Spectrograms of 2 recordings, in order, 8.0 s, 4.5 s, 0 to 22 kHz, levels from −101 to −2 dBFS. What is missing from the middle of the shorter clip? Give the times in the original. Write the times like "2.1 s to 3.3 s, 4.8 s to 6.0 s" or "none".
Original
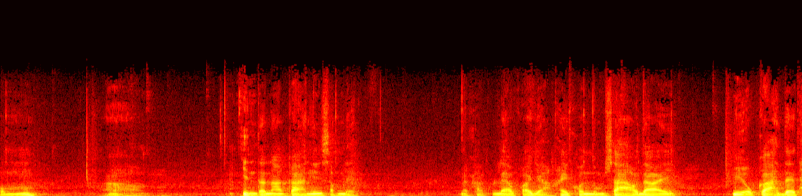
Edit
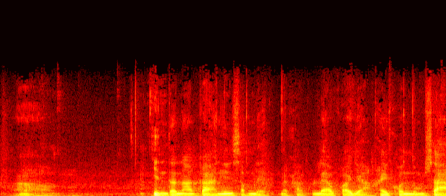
3.6 s to 4.5 s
